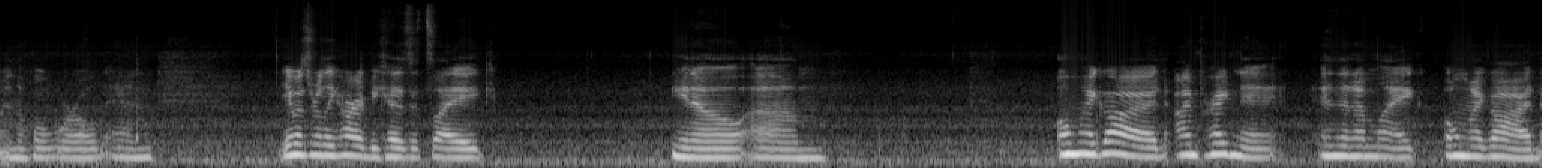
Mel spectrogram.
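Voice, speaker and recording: A middle-aged woman vlogger slowly telling a personal story while crafting, halting and emotional. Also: fairly low pitch, darkish tone, lo-fi sound, slight background noise.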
